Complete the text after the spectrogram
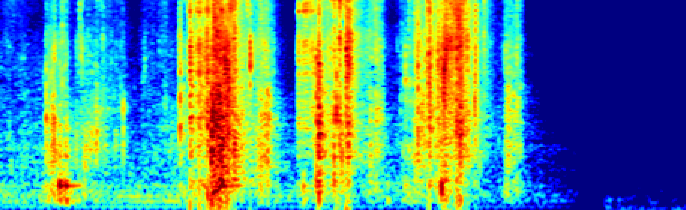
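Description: Sticky slime squishes and crackles.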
